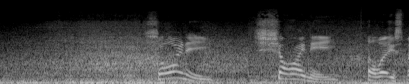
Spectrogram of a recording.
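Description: A man talks cheerfully, close by.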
